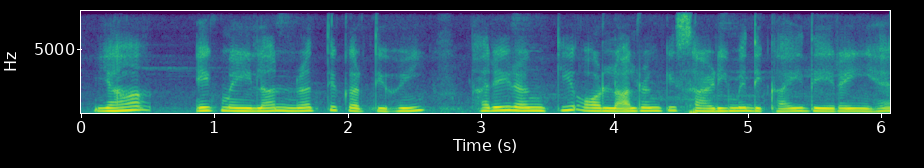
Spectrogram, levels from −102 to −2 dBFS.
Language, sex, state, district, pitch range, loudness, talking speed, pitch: Hindi, female, Uttar Pradesh, Lalitpur, 210-240 Hz, -14 LUFS, 185 wpm, 225 Hz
